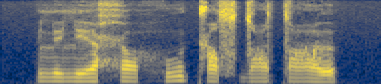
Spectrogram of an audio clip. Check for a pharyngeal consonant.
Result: present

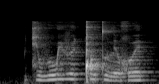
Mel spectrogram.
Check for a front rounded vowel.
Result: present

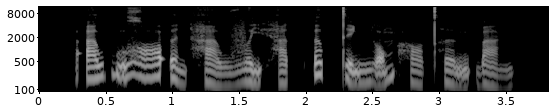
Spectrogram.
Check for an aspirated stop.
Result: present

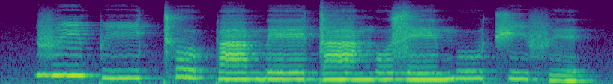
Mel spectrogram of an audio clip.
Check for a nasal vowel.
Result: present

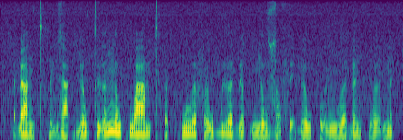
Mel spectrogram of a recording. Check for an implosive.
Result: present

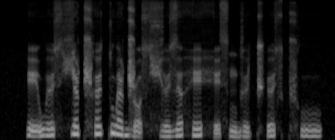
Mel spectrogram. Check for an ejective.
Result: present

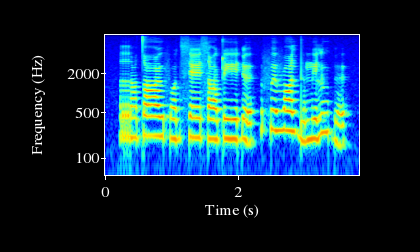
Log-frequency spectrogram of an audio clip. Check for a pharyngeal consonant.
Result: absent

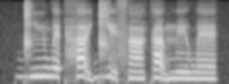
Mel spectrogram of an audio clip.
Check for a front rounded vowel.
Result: absent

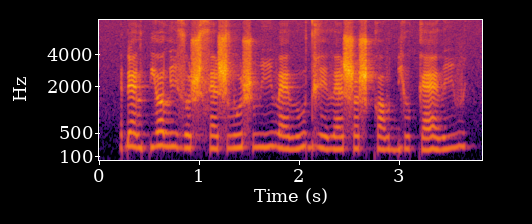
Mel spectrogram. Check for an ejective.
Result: absent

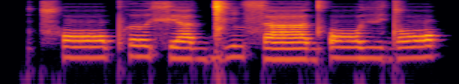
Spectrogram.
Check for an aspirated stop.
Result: present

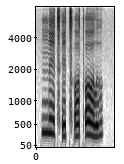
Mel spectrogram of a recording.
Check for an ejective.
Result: present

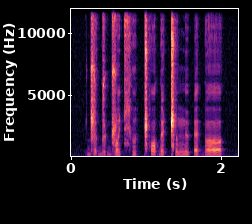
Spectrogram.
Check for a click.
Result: present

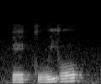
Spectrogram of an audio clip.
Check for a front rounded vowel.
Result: absent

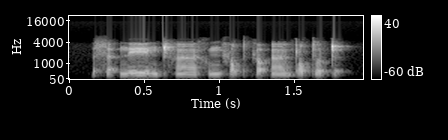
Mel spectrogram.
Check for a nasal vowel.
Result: present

